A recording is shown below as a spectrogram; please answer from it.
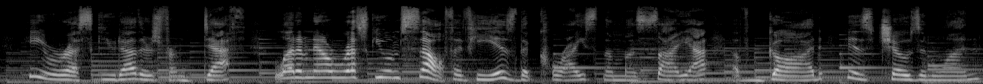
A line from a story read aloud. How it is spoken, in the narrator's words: the rulers scoffed and sneered, saying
